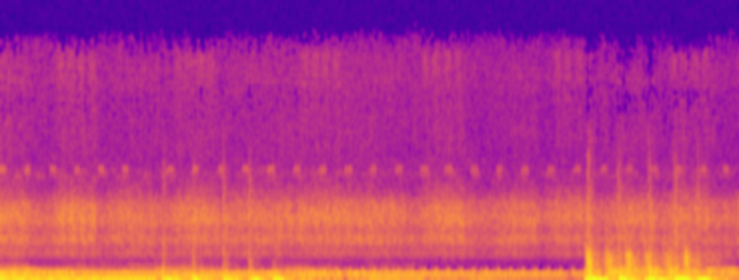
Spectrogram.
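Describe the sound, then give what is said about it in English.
An MRI scanner with a woman inside hammers out rhythmic mechanical pulses over a steady electronic drone, eases into a quieter buzzing pattern, then resumes loud, rapid knocking. “Then a hammering, a pulse winds faster. Inside the machine, she knows magnets spin in short, engineered orbits to peel away layers to see inside her.”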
